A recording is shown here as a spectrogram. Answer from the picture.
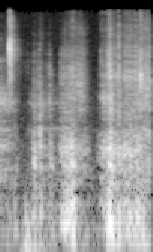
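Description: A cardboard shipping box being opened by hand: a few short scrapes and rustles of cardboard.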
